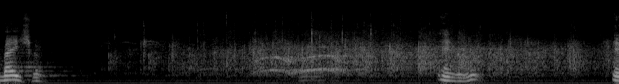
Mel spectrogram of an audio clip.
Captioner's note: hoots, applause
